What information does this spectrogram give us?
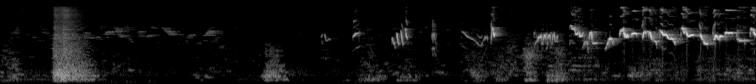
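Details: Scattered faint chirps and a few thumps, then a male kecial kuning from Lombok breaks into quick, high, rising and falling ciak notes during the last two seconds.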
